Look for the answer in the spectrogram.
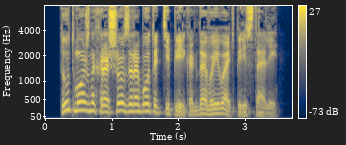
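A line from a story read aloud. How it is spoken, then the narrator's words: Cheerful explanation. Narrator (Russian): весело пояснил мельник с ближней повозки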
